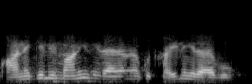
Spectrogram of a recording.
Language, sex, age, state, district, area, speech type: Hindi, male, 18-30, Rajasthan, Karauli, rural, conversation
